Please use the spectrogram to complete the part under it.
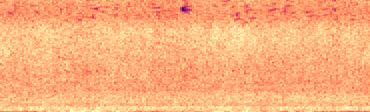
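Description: Dense swarm of honeybees droning steadily at an opened hive during a beekeeper's inspection, a low continuous buzz close by with no talk.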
